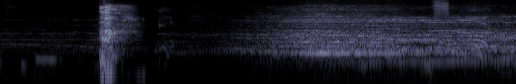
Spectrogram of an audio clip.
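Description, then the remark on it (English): After a brief sharp burst like a cough, a crowd of voices swells into a sustained, droning boo that holds steady and fairly loud until the end. “Oh, we getting booed off the how was your day?”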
